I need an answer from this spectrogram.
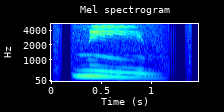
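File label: "nin4", Cantonese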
